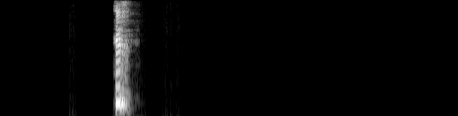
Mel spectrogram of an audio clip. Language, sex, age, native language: Icelandic, female, 10, Icelandic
